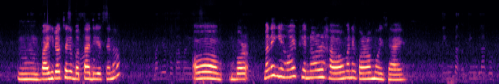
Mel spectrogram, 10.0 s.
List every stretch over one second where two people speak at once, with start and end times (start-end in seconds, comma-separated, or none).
0.5-2.2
